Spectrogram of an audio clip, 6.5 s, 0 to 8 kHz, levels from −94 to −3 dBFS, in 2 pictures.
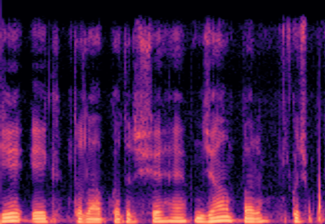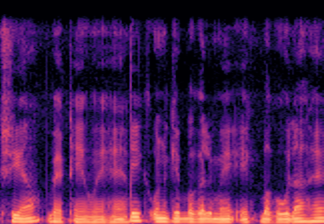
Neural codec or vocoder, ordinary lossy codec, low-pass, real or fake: vocoder, 44.1 kHz, 80 mel bands, Vocos; none; 7.2 kHz; fake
